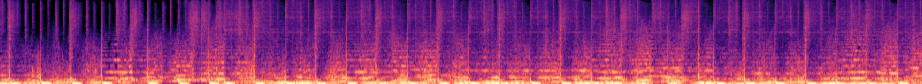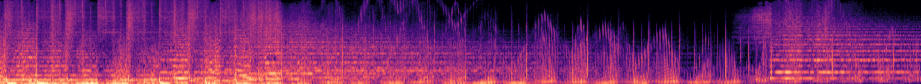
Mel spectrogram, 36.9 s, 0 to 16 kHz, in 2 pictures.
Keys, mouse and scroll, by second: 2.1-5.2 drag, 7.0 click, 7.6-8.2 scroll down 1, 8.2-11.3 middle drag, 11.8-12.7 shift+middle drag, 12.7 scroll down 1, 13.7 KP_1, 14.6 scroll up 2, 15.4-15.9 scroll down 2, 15.9 click, 17.7 shift+a, 24.8-27.9 drag, 29.7-32.8 drag, 33.4 click, 34.1 click, 35.0-36.1 scroll up 2, 36.2 s.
